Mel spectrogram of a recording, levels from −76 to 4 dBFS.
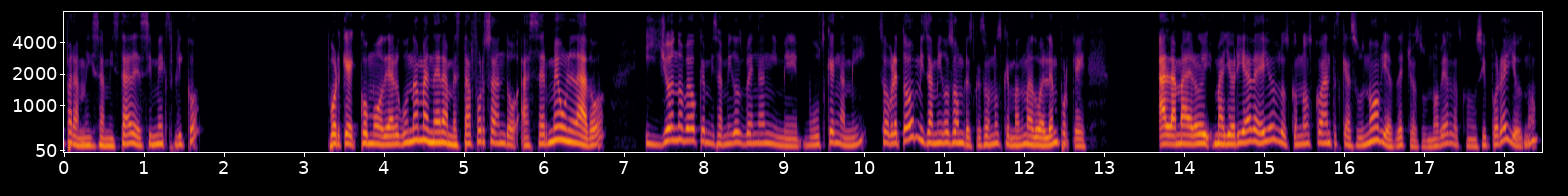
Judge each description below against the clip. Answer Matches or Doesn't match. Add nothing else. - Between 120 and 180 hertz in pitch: Doesn't match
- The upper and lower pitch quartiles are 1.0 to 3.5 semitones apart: Doesn't match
